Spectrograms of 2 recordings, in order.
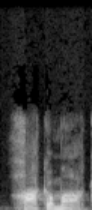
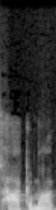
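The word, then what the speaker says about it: Hockomock: swamp Tim H swamp that's exactly how it's pronounced hakak swamp I don't know why my mouth refused to work with me there but it's hakak swamp lasting for days on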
